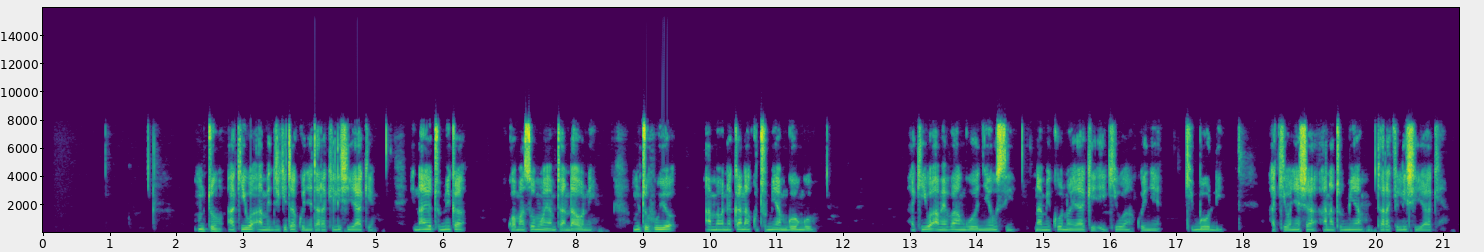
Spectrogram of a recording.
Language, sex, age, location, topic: Swahili, male, 18-24, Nairobi, education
